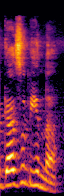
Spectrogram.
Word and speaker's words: gasolina: E a palavra gasolina. Gasolina. Também tem som de Z e se escreve com S. Está entre uma vogal e a outra.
